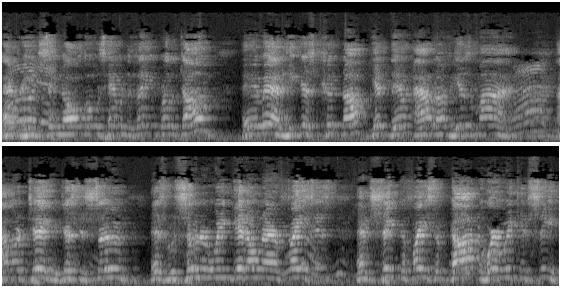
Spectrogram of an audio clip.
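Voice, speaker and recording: A man's raised, projected voice at a fairly slow pace, with ordinary pitch variation, noticeable background noise and audible room echo. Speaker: preacher. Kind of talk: sermon. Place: church.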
